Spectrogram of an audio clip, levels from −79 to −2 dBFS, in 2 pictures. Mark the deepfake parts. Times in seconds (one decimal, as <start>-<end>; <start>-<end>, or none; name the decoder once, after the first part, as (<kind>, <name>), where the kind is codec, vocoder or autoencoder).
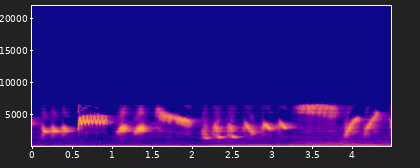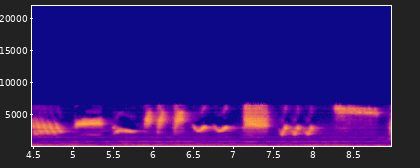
0.0-0.5 (vocoder, Vocos); 1.0-9.0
